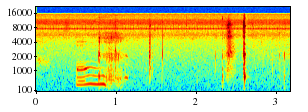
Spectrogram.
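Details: Almost 3-month-old baby boy with hiccups: a brief whimper followed by several soft, abrupt hiccup sounds over faint room hiss.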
